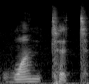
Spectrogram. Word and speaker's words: wanted: una sílaba más acá si pronuncias la vocal de la ed porque porque después de la que viene necesitas una sílaba wanted wanted lo mismo pasa cuando el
